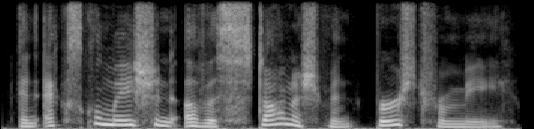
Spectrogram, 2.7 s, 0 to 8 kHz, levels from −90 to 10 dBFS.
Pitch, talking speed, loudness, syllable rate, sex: 230 Hz, 155 wpm, -16 LUFS, 5.7 syllables/s, female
